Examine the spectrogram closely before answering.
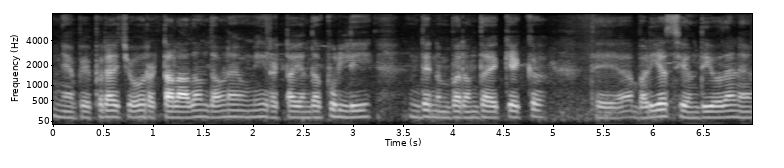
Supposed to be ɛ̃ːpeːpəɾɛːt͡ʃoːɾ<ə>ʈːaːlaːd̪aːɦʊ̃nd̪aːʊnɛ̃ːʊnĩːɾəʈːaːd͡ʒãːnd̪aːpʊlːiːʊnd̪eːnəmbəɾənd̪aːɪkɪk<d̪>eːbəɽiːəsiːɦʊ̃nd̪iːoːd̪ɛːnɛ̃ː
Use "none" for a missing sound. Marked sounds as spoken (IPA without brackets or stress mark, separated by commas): ə, t̪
